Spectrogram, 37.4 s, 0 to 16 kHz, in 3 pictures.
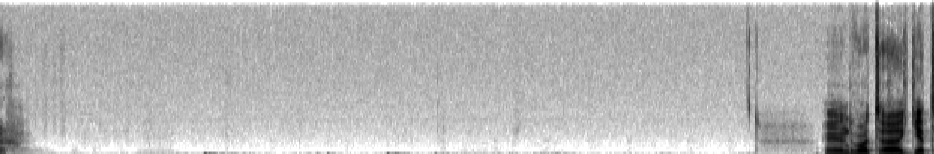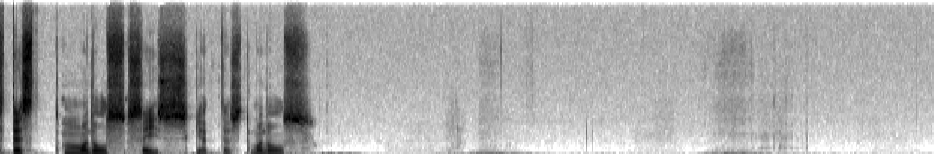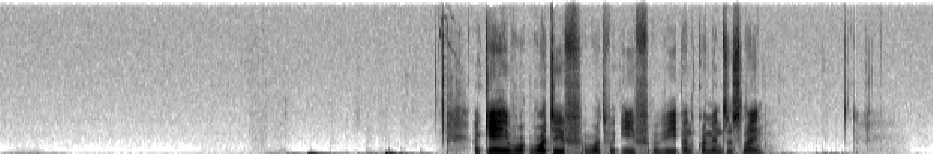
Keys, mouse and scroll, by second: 5.1 super+w, 10.8 click, 11.8 ctrl+a, 12.2 ctrl+space, 12.6 alt+;, 13.6 Return, 14.1 (, 16.3 Return, 16.4 ctrl+e, 31.6 ctrl+space, 31.8 ctrl+a, 32.0 alt+;, 32.4 ctrl+p, 32.8 ctrl+space, 32.9 ctrl+e, 33.8 ctrl+space, 34.0 ctrl+a, 34.4 alt+;, 34.7 ctrl+s, 35.1 ctrl+e, 36.0 ctrl+s, 36.9 scroll up 1.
